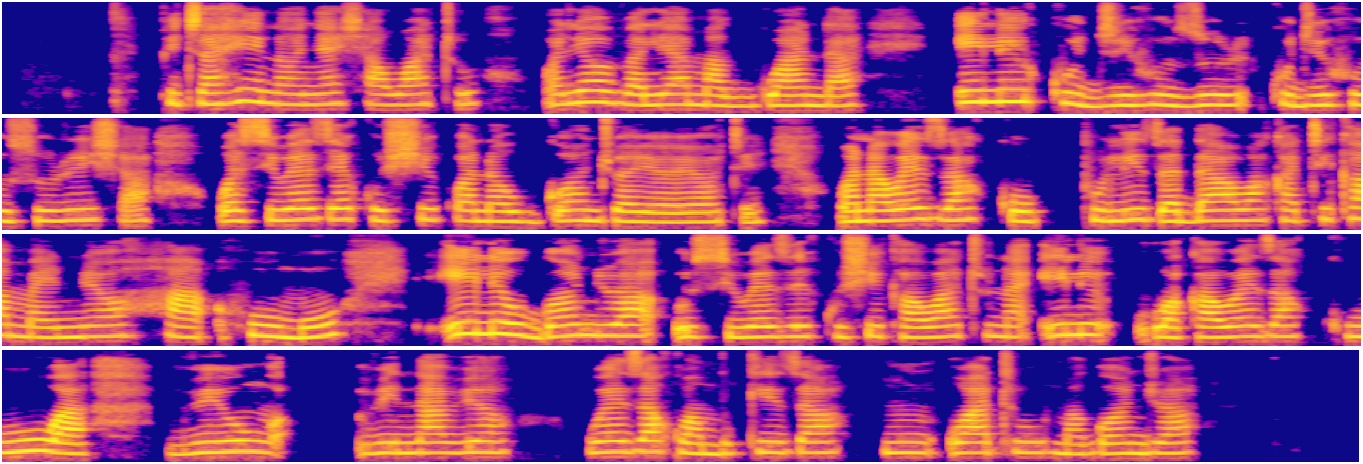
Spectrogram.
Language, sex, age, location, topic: Swahili, female, 18-24, Nakuru, health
